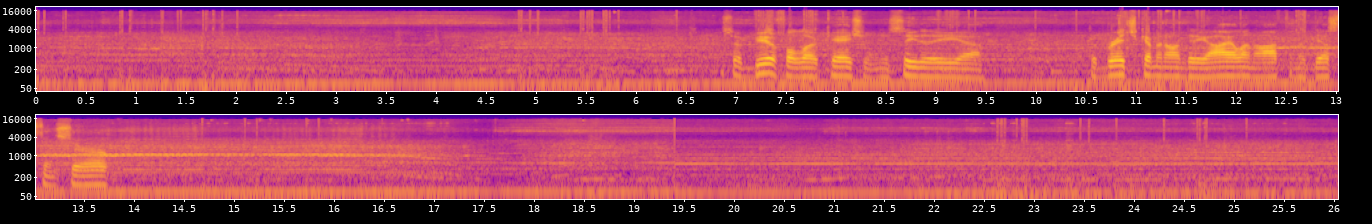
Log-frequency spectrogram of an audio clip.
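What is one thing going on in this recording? A skid steer engine rumbles steadily close by.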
